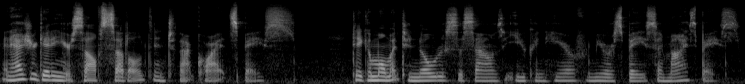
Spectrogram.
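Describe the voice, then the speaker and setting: Low-pitched, creaky woman guiding a meditation. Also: fairly even intonation, normal speed. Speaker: guided meditation host. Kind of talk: slow, soothing guided meditation with hypnotic induction. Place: outdoors in a garden. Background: faint outdoor garden ambience.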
